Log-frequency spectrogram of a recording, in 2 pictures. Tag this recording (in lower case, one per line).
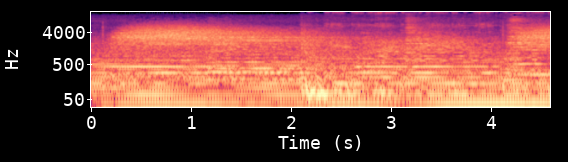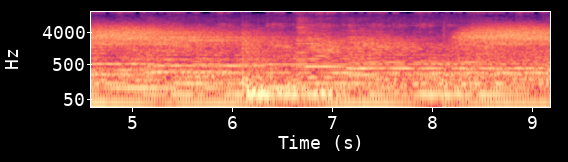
soundtrack music
music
